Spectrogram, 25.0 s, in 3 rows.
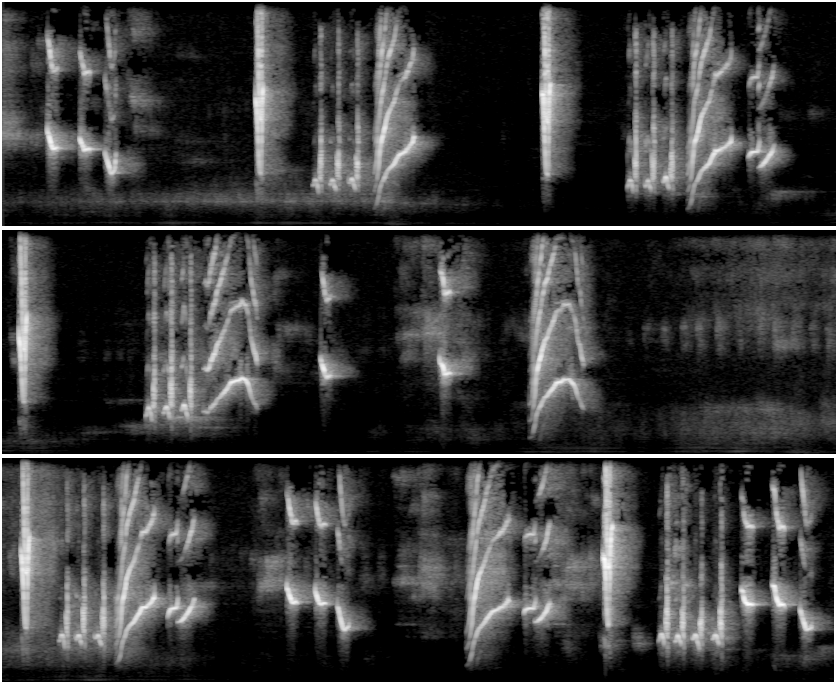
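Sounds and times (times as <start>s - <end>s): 
oriental magpie-robin singing: 0.0s - 1.5s, 2.5s - 4.4s, 5.4s - 8.9s, 9.6s - 11.8s, 12.4s - 14.4s, 15.0s - 24.9s.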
